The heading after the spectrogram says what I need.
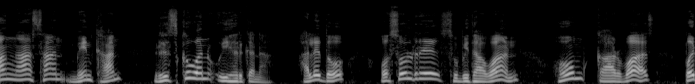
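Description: MP3 compression runs through the whole of this speech recording, with plainly audible codec damage from start to finish. Weak high-frequency detail flickers in and out from frame to frame, giving s sounds a watery, swirling and metallic edge while consonant attacks smear. The likely cause is an MP3 encoder starved of bits, which fits a rate around 64 kbps.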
